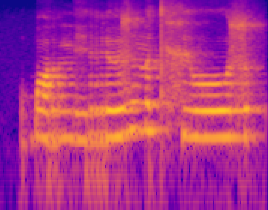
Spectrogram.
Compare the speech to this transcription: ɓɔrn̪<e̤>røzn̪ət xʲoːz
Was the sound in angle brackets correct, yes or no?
yes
